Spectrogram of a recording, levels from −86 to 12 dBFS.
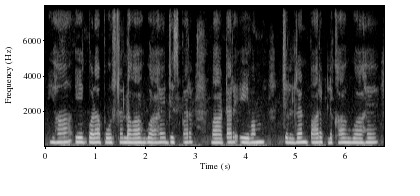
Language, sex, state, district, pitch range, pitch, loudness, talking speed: Hindi, female, Uttar Pradesh, Lalitpur, 235-250 Hz, 240 Hz, -13 LUFS, 140 wpm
